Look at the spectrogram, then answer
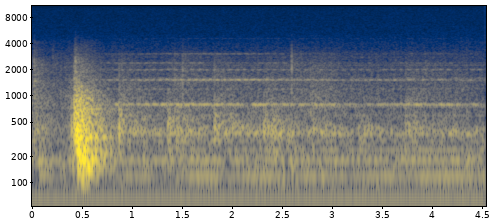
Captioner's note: footsteps clacking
